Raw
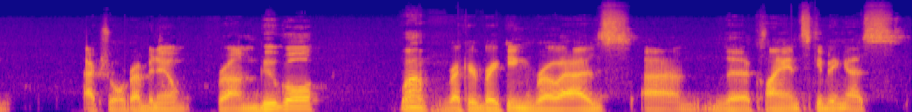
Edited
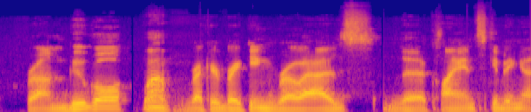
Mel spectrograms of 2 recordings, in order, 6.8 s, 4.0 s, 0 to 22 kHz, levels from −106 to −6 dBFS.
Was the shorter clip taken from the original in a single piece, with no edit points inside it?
no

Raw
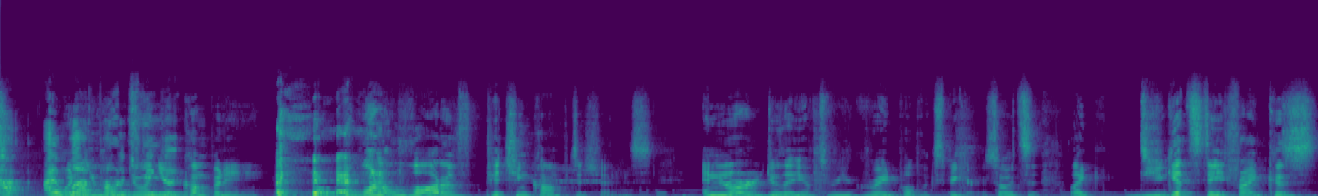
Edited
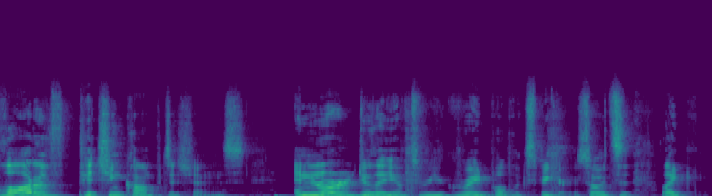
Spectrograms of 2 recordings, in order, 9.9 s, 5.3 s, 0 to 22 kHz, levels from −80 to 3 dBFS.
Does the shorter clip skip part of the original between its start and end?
no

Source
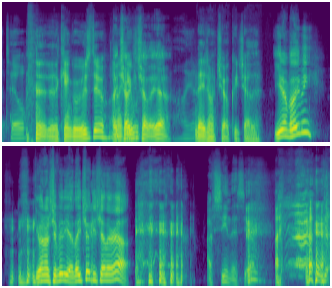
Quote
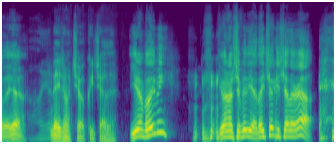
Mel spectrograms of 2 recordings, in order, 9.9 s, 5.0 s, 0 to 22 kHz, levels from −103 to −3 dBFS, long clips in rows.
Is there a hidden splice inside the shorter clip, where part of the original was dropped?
no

